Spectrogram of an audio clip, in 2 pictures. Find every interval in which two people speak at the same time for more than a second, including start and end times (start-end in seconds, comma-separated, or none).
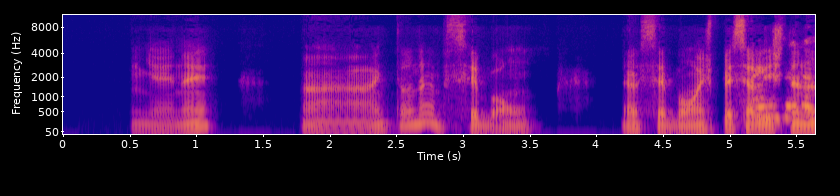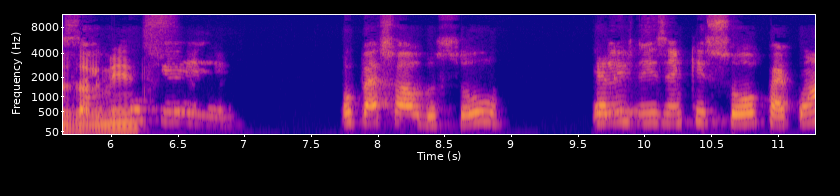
5.1-6.5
